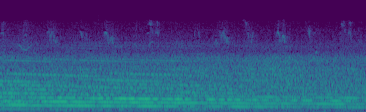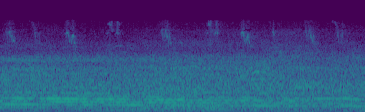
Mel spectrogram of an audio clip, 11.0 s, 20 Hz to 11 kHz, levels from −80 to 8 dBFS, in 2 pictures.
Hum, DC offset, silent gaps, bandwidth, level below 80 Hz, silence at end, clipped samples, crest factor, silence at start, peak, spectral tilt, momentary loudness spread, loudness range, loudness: none; 0.2%; none; 6.4 kHz; -56 dBFS; 0 s; under 0.1%; 14 dB; 0 s; -16 dBFS; -7.5 dB/octave; 6 LU; 5 LU; -32 LUFS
